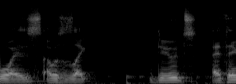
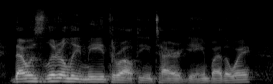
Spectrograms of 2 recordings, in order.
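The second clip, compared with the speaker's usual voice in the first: normal talking voice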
